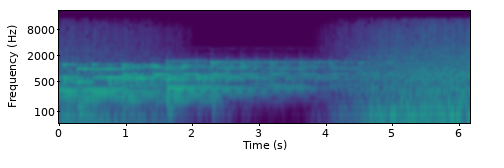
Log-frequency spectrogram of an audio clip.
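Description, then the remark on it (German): Steady rain hisses throughout, partly covered at first by sustained musical tones, then swells into a full downpour once the tones fade. “Das ist nicht gerade leicht bei dem Regen.”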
